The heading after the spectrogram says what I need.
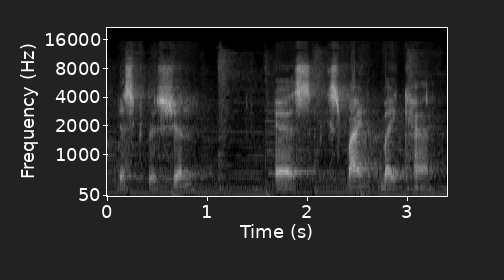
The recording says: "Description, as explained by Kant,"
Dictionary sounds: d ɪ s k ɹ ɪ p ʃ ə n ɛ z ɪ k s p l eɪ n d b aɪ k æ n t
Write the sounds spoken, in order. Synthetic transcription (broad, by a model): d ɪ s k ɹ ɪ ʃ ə n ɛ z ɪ k s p eɪ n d b aɪ k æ n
